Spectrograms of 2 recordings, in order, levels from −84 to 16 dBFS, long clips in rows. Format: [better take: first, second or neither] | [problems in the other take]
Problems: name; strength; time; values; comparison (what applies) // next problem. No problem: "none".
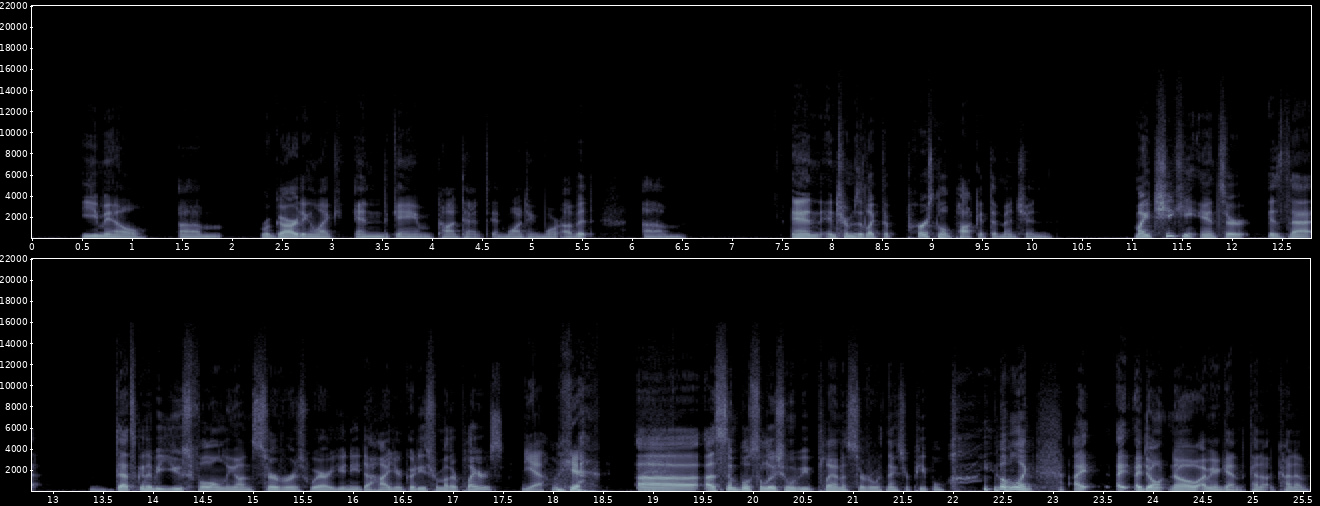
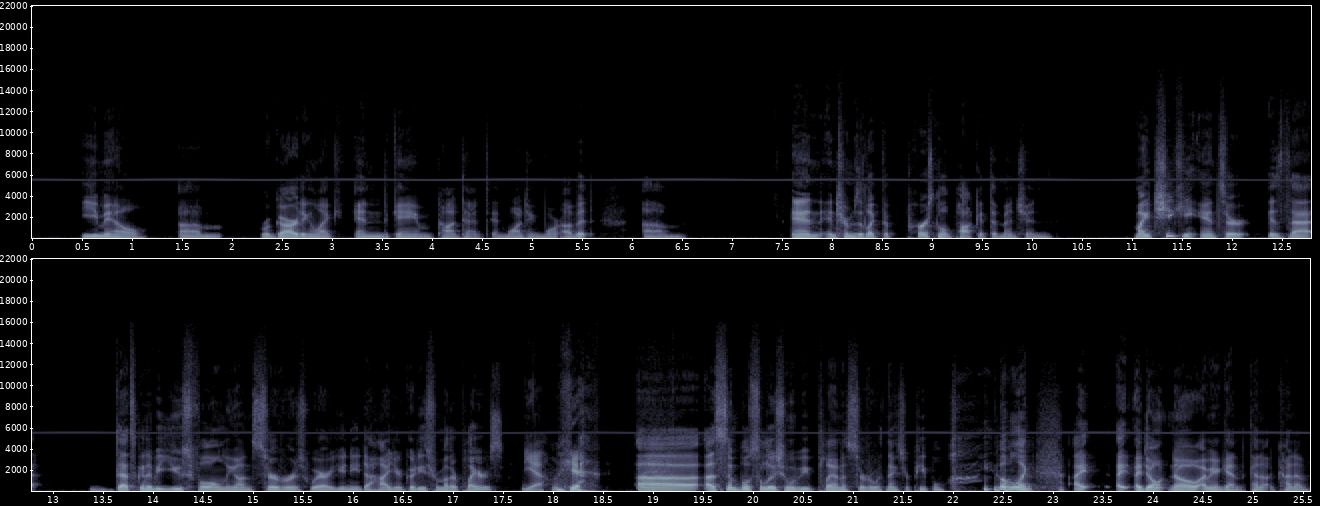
first | high-pitched whine; faint; throughout; 5.5 kHz, 30 dB below the speech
